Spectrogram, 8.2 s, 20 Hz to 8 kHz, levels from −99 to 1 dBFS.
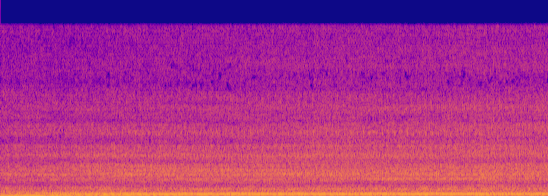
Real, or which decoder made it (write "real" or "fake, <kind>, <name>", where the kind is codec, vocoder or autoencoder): fake, vocoder, Vocos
